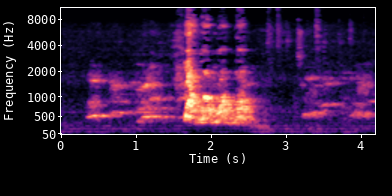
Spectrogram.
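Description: Dog barking: two shorter pitched barks in the first second or so, then one loud bark about a second long near the middle.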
